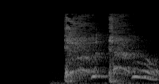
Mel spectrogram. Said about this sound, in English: Get your coughing out of the way.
